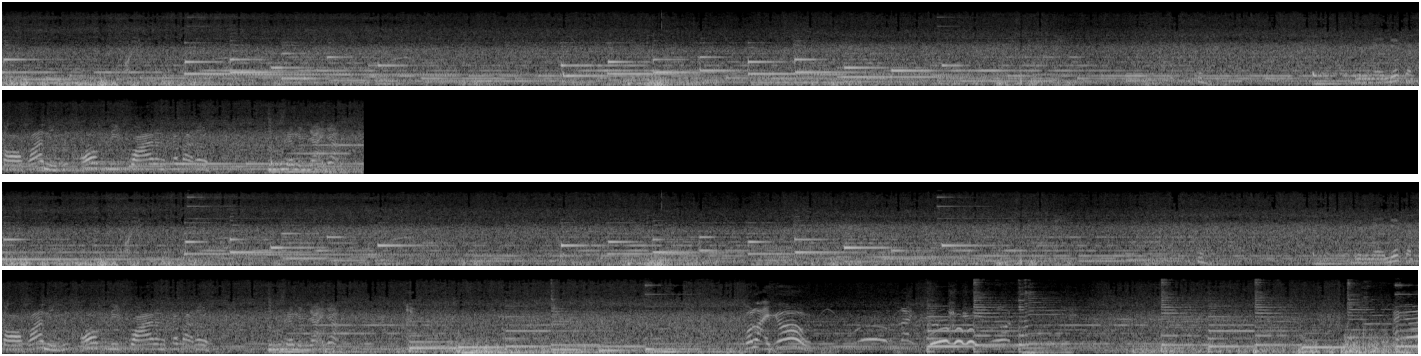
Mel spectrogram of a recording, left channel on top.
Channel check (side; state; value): left; drops out; at 17.8 s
